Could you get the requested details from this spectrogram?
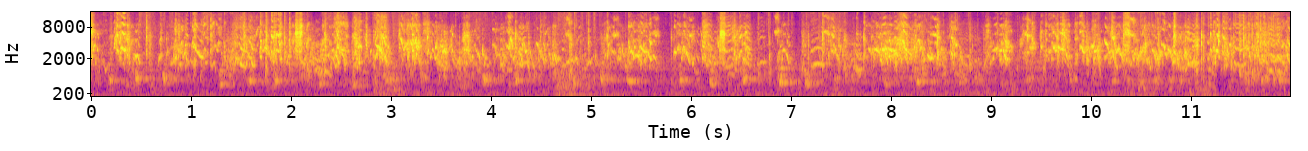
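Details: Breeding pairs of budgies chirping together: a dense, continuous chatter of high scratchy warbles and squawky notes from many birds, steady throughout with only a brief dip midway.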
